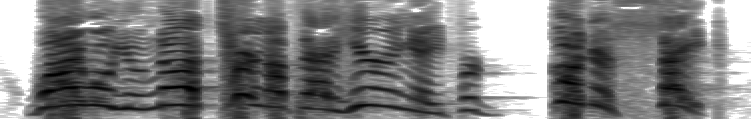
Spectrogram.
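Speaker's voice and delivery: shrill, very high-pitched, very loud yell. Telling about a woman in a store yelling at her mother, retelling a really loud yell. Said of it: "she just yelled like it really loud".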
